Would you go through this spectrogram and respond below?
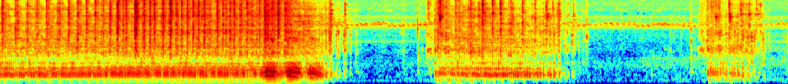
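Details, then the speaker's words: Craftsman chainsaw, first start after about five years sitting in a shed, on old residual fuel: buzzes at high speed, drops near silent, then catches in short bursts; seems to have trouble picking up fuel and only runs with the choke on. "okay so it only wants to run with the choke on"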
